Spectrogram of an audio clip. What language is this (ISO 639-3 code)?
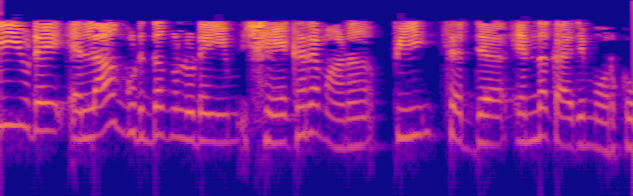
mal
